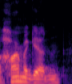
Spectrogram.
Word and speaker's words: Harmageddon: And indeed, in some of the earliest versions of the New Testament, written in Greek, Armageddon has an aspirant at the beginning, meaning it's pronounced with an H.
